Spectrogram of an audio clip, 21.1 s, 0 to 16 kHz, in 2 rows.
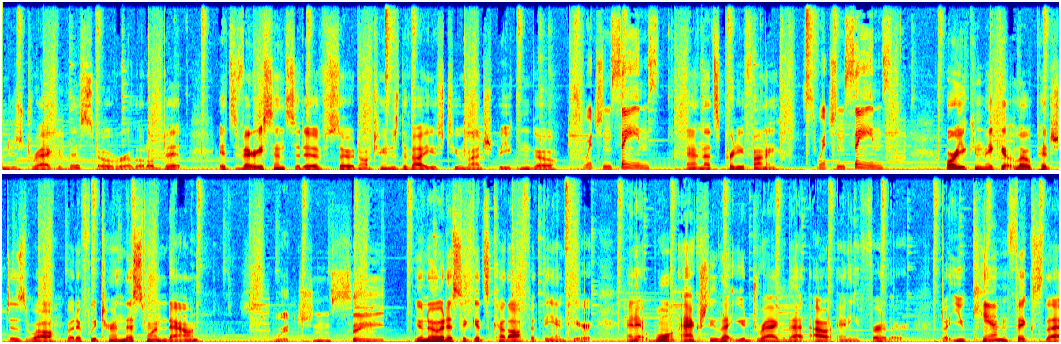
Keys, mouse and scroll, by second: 1.7 click, 5.4 space, 6.7 space, 7.4 click, 7.8 space, 9.0 space, 9.7 click, 12.5 click, 12.7 space, 14.7 space, 16.7 click.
